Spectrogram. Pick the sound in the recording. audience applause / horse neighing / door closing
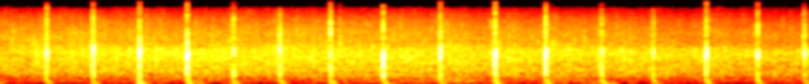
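audience applause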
